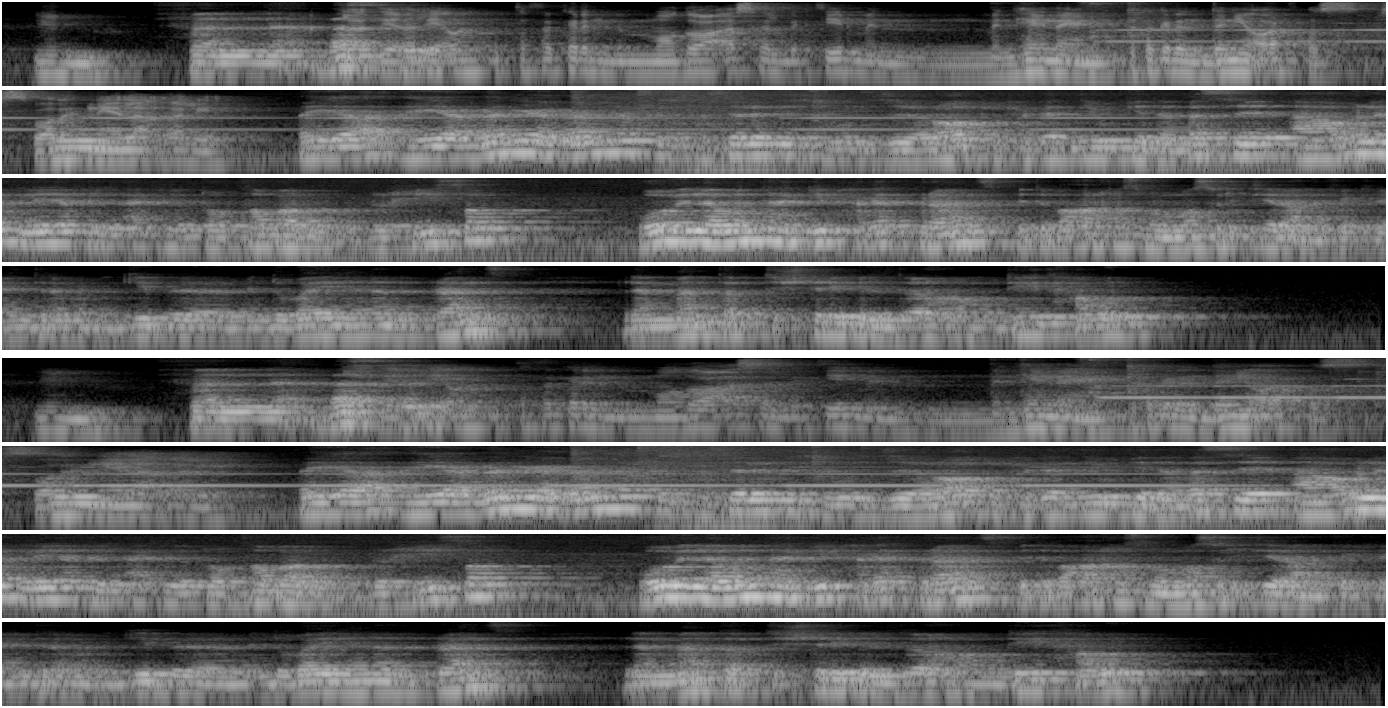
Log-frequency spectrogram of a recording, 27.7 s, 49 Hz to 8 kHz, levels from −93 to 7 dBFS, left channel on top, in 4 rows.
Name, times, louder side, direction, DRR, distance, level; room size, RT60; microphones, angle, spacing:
voice 1, 0.2-0.6 1.4-8.0 25.1-25.3, left 4 dB, 50° left, 5 dB, 0.3 m, -37 dB
voice 2, 0.9-2.1 7.2-7.3 8.4-16.4 17.0-23.3 23.9-26.3, right 1 dB, 70° left, -2 dB, 0.9 m, -29 dB
Engine starting, 3.8-18.9, right 5 dB, 10° right, 1.1 m, -44 dB
3.6 x 2.7 x 4.3 m, 1.2 s
head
